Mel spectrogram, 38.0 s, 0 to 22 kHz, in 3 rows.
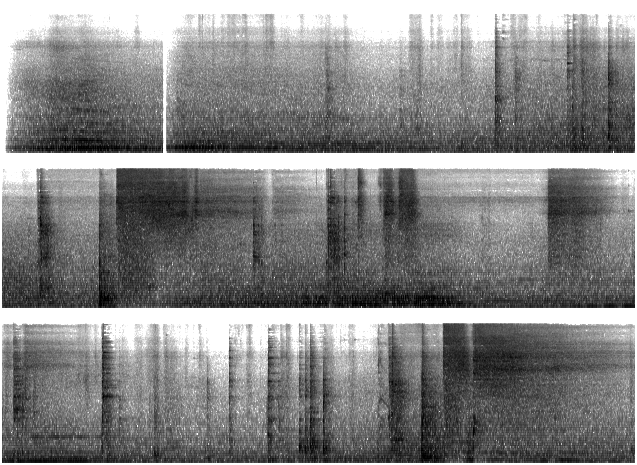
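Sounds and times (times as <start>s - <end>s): compressed air hiss: 14.8s - 27.0s, 34.0s - 37.9s
low hum: 24.3s - 28.4s.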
